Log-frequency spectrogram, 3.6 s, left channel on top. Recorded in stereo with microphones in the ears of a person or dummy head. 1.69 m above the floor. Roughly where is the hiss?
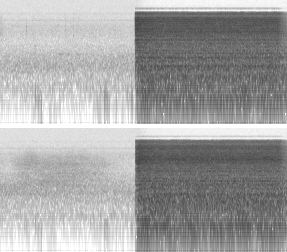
Left.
